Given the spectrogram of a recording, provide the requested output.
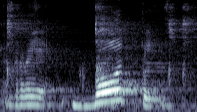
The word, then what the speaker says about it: rebote: Rebote. Tiene la mayor fuerza de voz en bo.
